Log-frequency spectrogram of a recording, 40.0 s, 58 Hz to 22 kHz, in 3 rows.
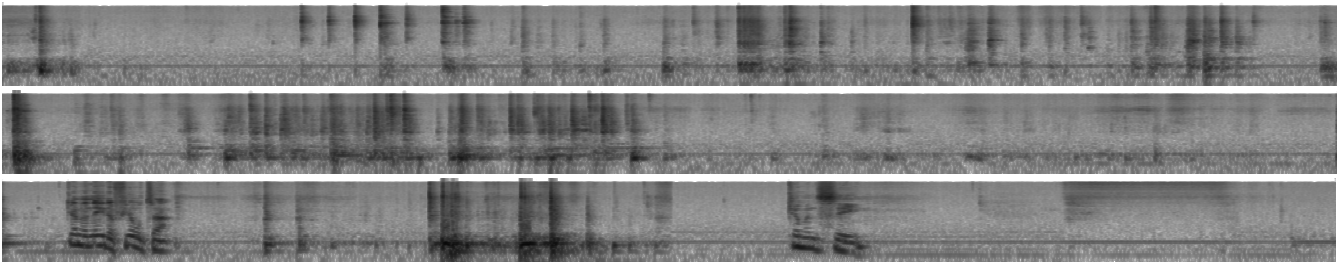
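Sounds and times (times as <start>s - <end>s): faint steady hum: 0.0s - 40.0s
clattering and scraping: 14.1s - 20.2s.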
